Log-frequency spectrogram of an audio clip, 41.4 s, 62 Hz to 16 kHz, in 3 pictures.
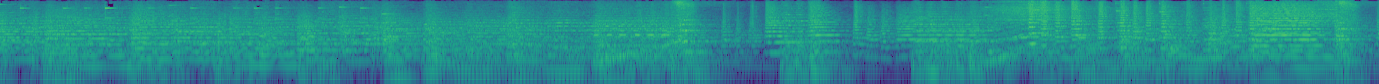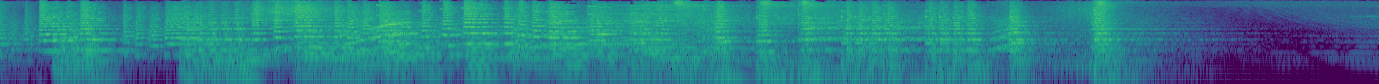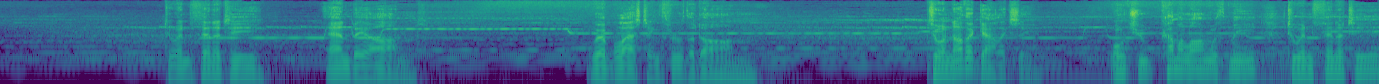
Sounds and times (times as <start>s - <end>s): Music: 0.0s - 41.3s.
